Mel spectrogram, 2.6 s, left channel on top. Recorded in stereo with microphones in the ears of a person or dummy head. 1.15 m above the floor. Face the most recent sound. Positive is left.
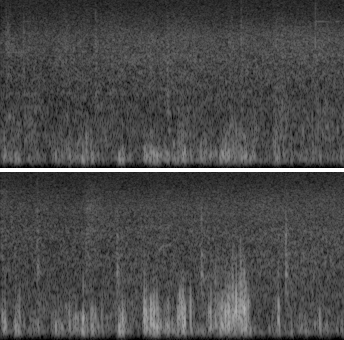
No sound to turn to.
